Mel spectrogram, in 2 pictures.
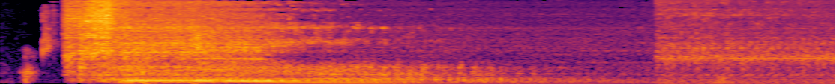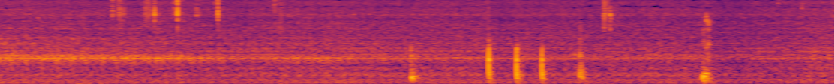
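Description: Ford Mustang's engine starting: it catches about half a second in with a rev flare that settles over a few seconds into a steady idle. A few light clicks come near the end.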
